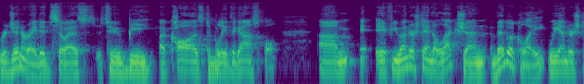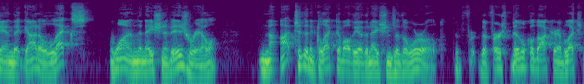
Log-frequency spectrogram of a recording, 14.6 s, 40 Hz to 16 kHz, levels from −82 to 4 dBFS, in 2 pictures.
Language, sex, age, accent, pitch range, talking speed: English, male, 50-69, American, 95-115 Hz, 190 wpm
